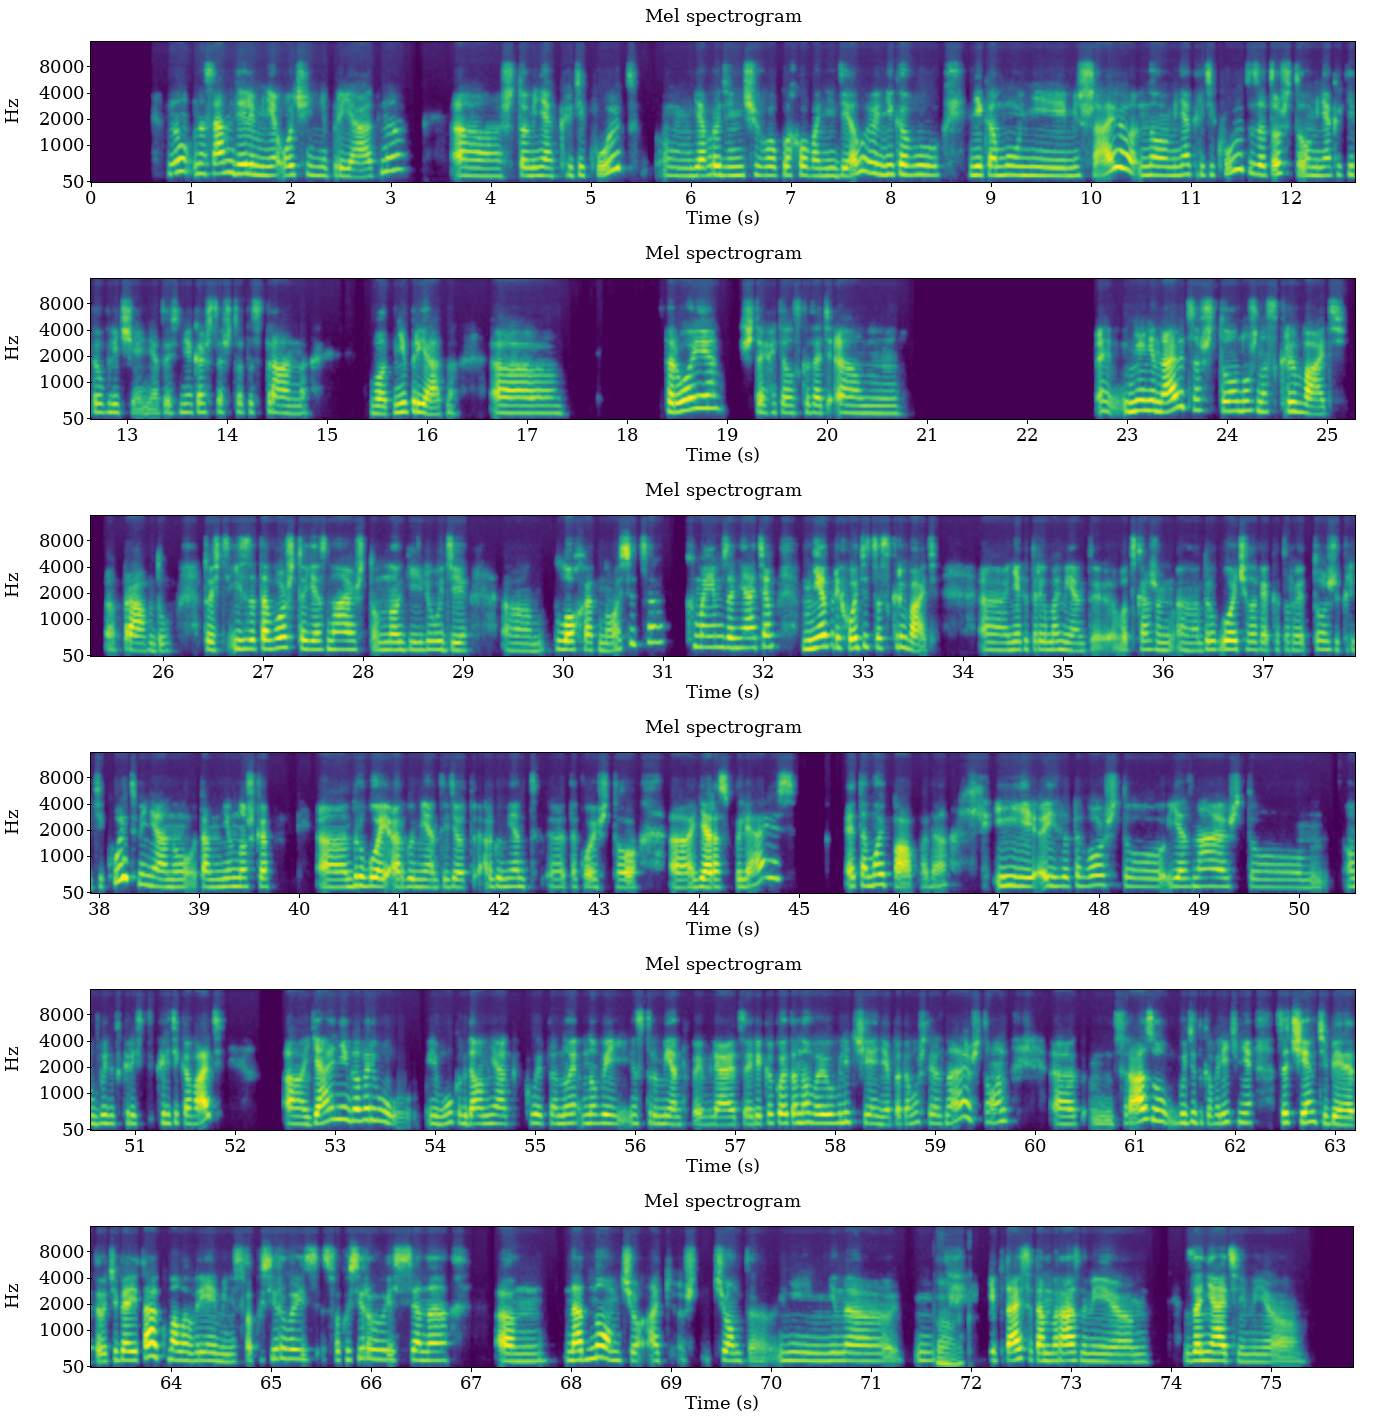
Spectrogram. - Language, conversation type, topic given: Russian, advice, Как вы справляетесь со страхом критики вашего творчества или хобби?
- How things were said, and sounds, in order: tapping; other background noise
